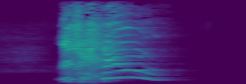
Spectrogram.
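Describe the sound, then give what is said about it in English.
A single loud sneeze bursts out after a faint intake of breath, a sharp explosive blast that trails off with a voiced, wavering tail in under a second. “Ooh, hold on, y'all. I gotta sneeze.”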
